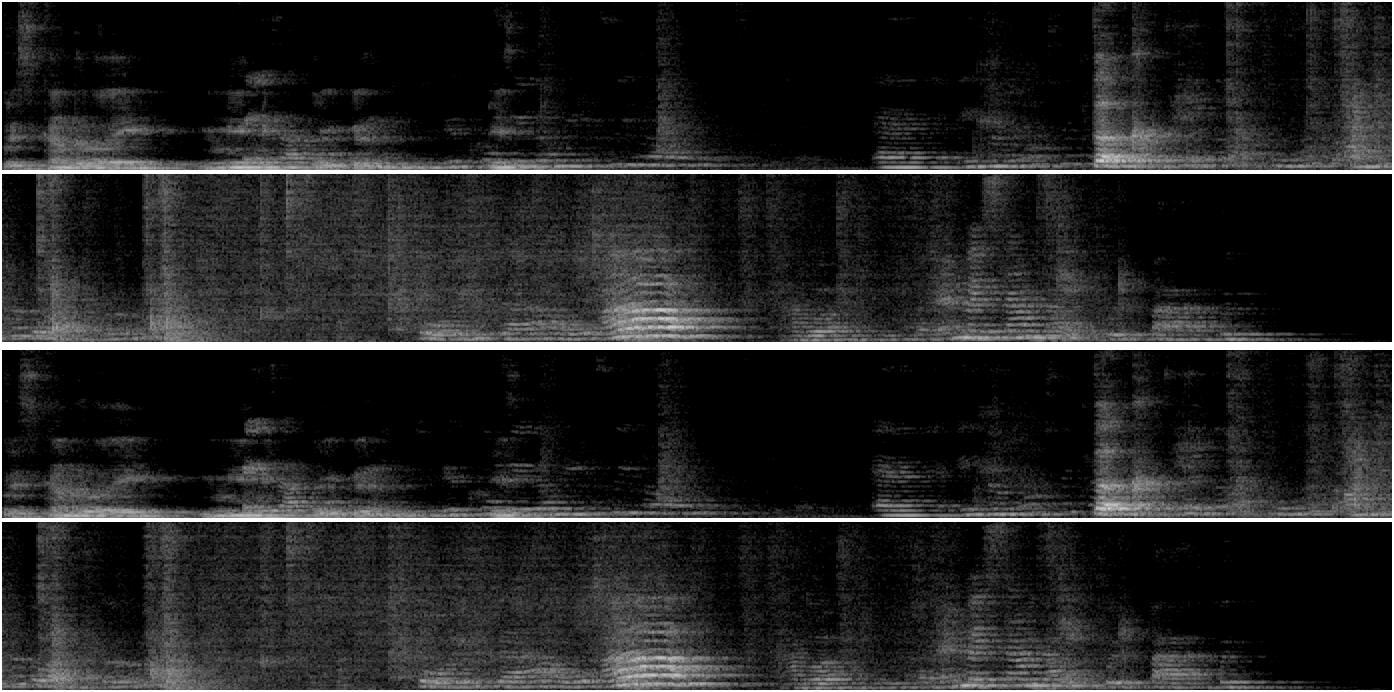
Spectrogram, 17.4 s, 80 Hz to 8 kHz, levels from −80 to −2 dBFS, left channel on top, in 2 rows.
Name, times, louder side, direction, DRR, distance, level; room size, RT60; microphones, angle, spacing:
voice 1, 0.0-2.4 3.0-3.2, left 1 dB, 90° left, -1 dB, 0.8 m, -32 dB
voice 2, 1.5-4.4 5.4-10.4 11.3-12.7 13.5-16.4, equal, 90° right, -4 dB, 1.0 m, -41 dB
sound 1, 3.3-3.4 4.0-4.4 6.1-6.2 6.5-6.6 6.8-15.7, left 1 dB, 30° left, 0.8 m, -33 dB
3.3 x 2.1 x 3.6 m, 1.0 s
head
